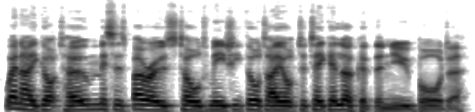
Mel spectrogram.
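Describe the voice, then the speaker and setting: A man reading a short story aloud as an audiobook narrator, in a measured storytelling manner. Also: mid-range voice. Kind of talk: scripted narration, read-along short story.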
